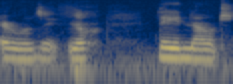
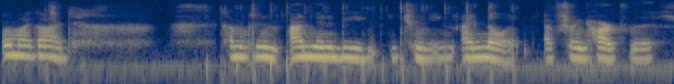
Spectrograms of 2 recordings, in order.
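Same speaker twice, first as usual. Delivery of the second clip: ordinary talk, nothing marked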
